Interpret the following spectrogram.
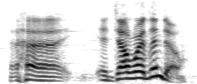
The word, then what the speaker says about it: Delroy Lindo: Can you pronounce his name? Delroy Lindo.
